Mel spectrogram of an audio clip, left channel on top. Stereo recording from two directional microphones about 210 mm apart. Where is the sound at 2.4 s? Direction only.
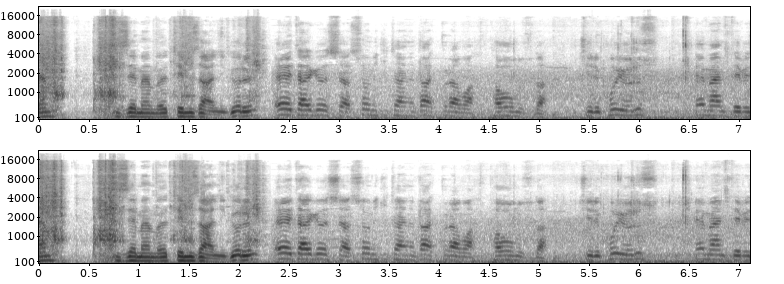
10° left (ahead or behind).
